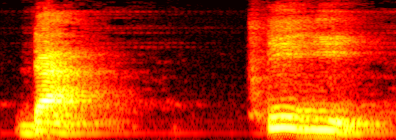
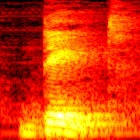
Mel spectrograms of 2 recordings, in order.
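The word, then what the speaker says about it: date: ಹೇಳಕಆಗುತ್ತಾ ಇಲ್ಲ ಅದು ಕೇಟ್ ಓಕೆಡಿಎ ಡ್ಯಾ ಟಿಇ ಟೆ ಡ್ಯಾಟೆ ಆಗುತ್ತಾ ಇಲ್ಲ ಡೇಟ್ ಓಕೆ ಸೊ ಅದೇ ತರ ಕೊನೆಯಲ್ಲಿ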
